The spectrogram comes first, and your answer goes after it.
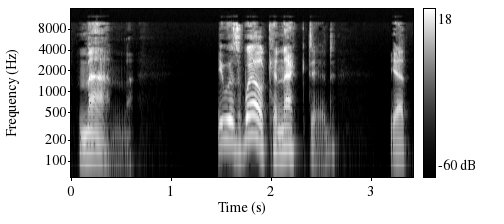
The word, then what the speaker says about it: Mahon: He had a Roman nose, a snow-white, long beard, and his name was Mahon, but he insisted that it should be pronounced Man.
